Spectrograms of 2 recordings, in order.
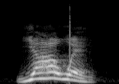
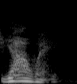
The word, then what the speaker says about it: Yahweh: So we actually don't know how to pronounce it. We're guessing. We've lost the vowels to history. But we think it's pronounced Yahweh.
